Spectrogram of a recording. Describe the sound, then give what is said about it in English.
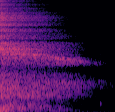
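A deep breath released during a guided breathing exercise: one long, airy exhale that starts fairly strong and fades steadily to silence over about two seconds. “You should hear an audible sound when you take a deep breath in. Please do that again. And release.”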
